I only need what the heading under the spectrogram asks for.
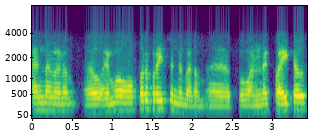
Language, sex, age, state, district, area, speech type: Malayalam, male, 18-30, Kerala, Palakkad, rural, conversation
